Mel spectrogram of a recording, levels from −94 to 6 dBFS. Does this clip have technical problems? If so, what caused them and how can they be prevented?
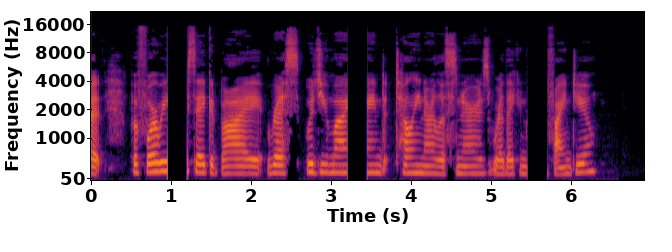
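Yes. The speech was delivered in 2-second chunks with a 250 ms silence inserted at each join, a gap between chunks, producing short holes at 0.95 s (after "before we"), 3.20 s (after "would you") and 5.45 s (after "listeners where they can"). Prevent it by trimming codec padding and scheduling chunks back to back.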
